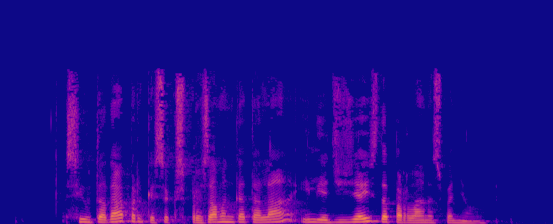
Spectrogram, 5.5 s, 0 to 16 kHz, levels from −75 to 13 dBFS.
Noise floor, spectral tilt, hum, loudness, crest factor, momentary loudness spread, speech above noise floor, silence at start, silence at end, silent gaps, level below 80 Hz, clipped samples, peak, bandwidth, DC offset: -70 dBFS; -5 dB/octave; none; -24 LUFS; 20 dB; 13 LU; 47 dB; 0.65 s; 0.7 s; none; -66 dBFS; under 0.1%; -4 dBFS; 11.5 kHz; under 0.1%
